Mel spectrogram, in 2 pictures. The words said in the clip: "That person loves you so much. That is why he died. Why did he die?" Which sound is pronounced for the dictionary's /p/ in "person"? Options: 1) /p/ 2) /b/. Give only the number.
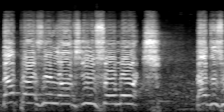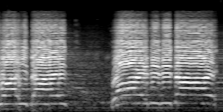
1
